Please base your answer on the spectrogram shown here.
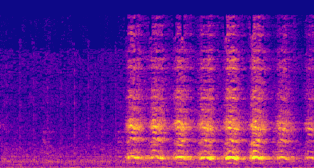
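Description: Pet birds call outdoors in Florida, a run of harsh, rapidly repeated cries that starts partway through and carries over steady low background noise.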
